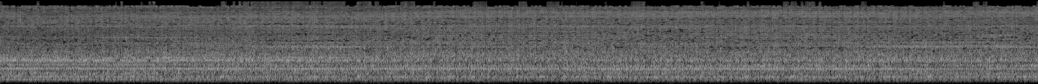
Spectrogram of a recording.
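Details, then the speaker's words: Honda Accord V6, first start after the engine was reinstalled with a new rear main seal and other oil seals: a steady, even idle with a light hiss and no knocks or misses. The check engine light flashed then went out, and some oil was still leaking. "so there it is the engine is running right now probably have to feel sufficient real pressure going to run it sounds good"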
